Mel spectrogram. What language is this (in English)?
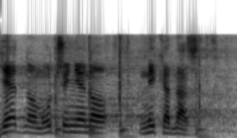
Serbian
